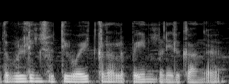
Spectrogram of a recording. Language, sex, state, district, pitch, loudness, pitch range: Tamil, male, Tamil Nadu, Kanyakumari, 120 Hz, -16 LUFS, 105-135 Hz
